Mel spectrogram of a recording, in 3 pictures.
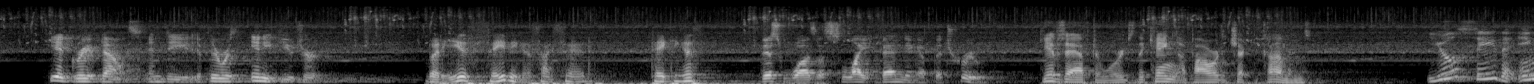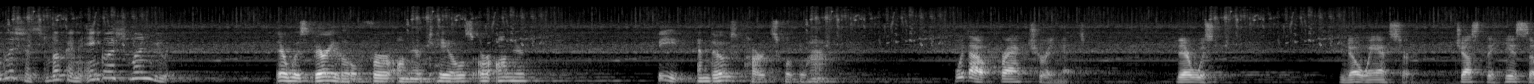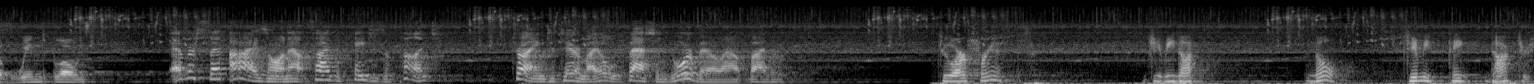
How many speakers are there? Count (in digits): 6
